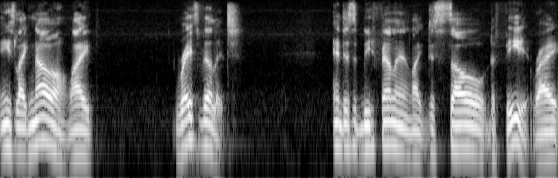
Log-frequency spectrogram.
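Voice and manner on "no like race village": put-on slow, heavy German accent, laid on thick. Retelling what a man said to you during your race, thick german accent. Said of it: "very thick German accent is like".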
